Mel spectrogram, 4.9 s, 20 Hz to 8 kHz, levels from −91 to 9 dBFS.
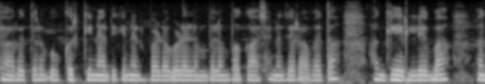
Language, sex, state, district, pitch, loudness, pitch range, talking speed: Bhojpuri, female, Uttar Pradesh, Ghazipur, 170 Hz, -17 LUFS, 170-175 Hz, 185 wpm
